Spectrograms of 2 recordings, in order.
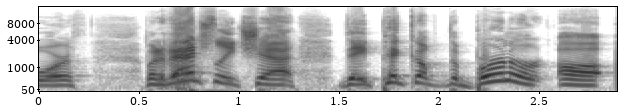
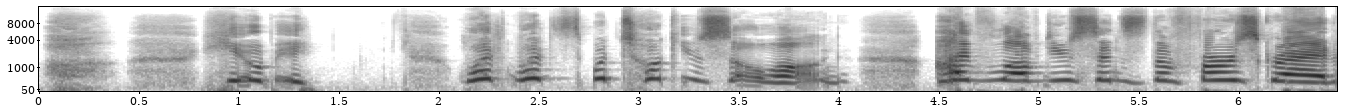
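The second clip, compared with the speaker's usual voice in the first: high, slow, halting lovestruck voice; hammed-up romantic heroine; smitten woman; 10 semitones higher, slower than usual. Woman answers a declaration of love.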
